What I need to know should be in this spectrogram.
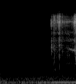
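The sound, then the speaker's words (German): A phone camera's shutter sound fires as a photo is taken: a short, bright synthetic click in two quick bursts, alone against quiet background hiss. “Ich mache jetzt ein Foto davon,”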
